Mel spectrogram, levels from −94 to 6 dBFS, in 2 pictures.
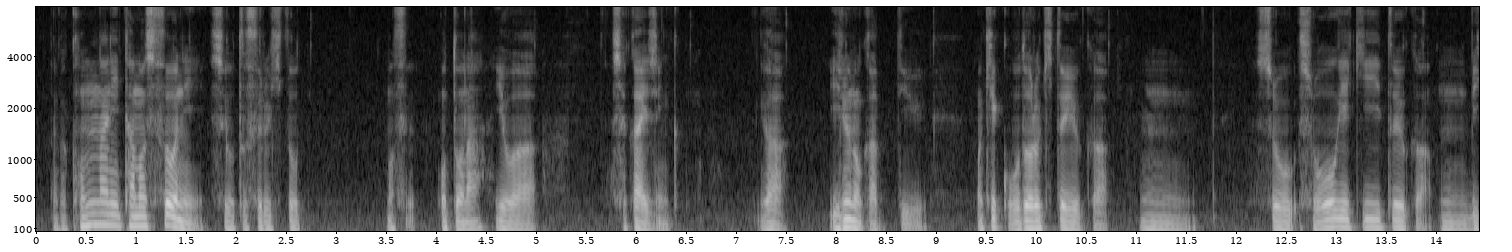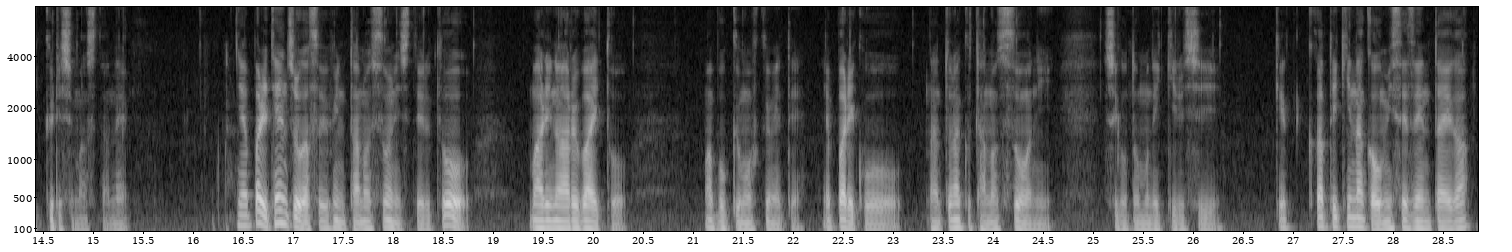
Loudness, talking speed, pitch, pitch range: -24 LUFS, 245 characters per minute, 95 Hz, 85-105 Hz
